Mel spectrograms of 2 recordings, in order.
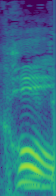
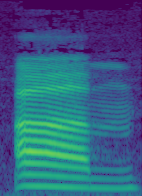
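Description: First: The name is said with an 'oh' vowel. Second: The name is said with an 'ay' vowel. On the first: The speaker calls it wrong. "I pronounce his name as Cole" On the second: The speaker calls it right. "Informed me that I was pronouncing it wrong"

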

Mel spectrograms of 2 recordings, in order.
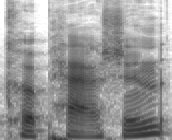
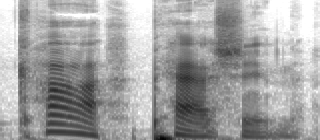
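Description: First: The word begins with an ordinary 'com' sound. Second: The word begins with a separate 'ka' sound. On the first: The ordinary word for sympathy. The speaker calls it wrong. "I'm not saying compassion" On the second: Vital life force joined with deep feeling. The speaker calls it right. "I'm saying ka-passion"

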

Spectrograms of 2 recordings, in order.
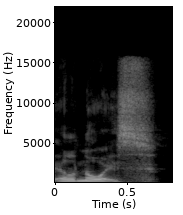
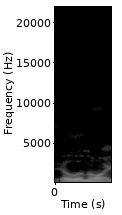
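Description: First: The final s sound is pronounced. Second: The final s sound is silent. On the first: The speaker calls it wrong. "I would pronounce it" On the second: The speaker calls it right. "No, it's Illinois. You drop it"

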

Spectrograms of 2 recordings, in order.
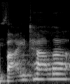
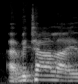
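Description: First: The name is said with an English pronunciation. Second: The name is said with an Italian pronunciation. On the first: "Maybe in English it would be Vitala" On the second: "Vitala is, I suppose, the Italian pronunciation"

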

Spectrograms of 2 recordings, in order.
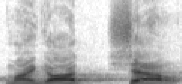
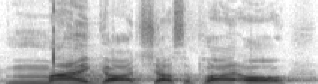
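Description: First: The stress is on "shall". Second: The stress is on "My".

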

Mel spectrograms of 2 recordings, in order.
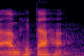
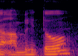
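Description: First: The word ends with an 'aha' sound. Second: The word ends with a plain 'o' sound. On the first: The word stands alone in its pure form. "we chant the pure form of the word" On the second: The word is joined to the next word in the verse. "This is Sandhi, rules of joining and division"

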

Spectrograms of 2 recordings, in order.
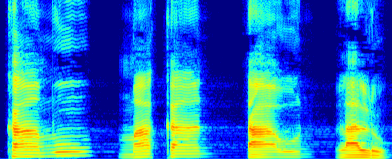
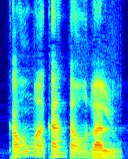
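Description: First: The sentence is spoken slowly and carefully. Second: The sentence is spoken at natural conversational speed.

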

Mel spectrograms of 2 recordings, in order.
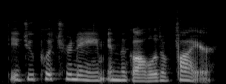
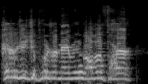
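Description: First: It is said in a calm, quiet way. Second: It is said in an angry, agitated way.

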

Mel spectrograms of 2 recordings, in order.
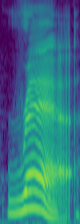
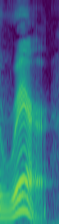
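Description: First: The final R is open, not curled. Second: The final R is curled and clear. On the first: "is instead more open, like rare" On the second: "Americans say rare"

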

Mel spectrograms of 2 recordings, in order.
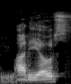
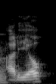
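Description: First: The final s sound is pronounced. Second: The final s sound is left off. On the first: "instead of saying" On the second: "They just drop the S"

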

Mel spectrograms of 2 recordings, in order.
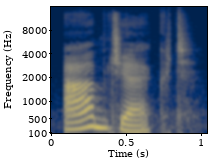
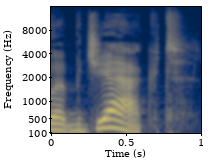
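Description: First: The stress is on the first syllable. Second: The stress is on the second syllable. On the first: It means a thing. "An object is a noun, meaning a thing" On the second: It means to protest something. "To object is a verb, meaning to protest something"

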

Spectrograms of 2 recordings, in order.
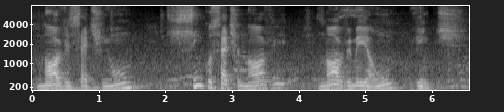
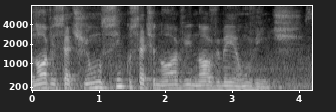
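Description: First: The number is said slowly. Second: The number is said fast.

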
